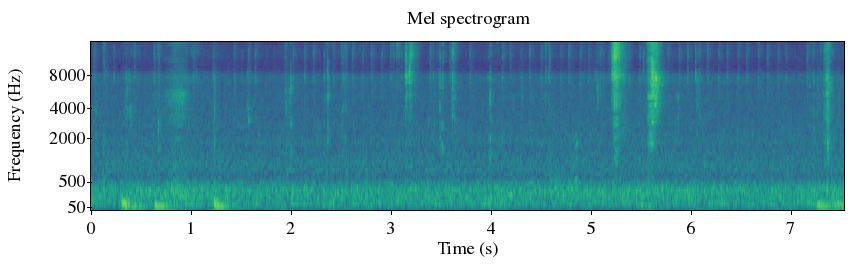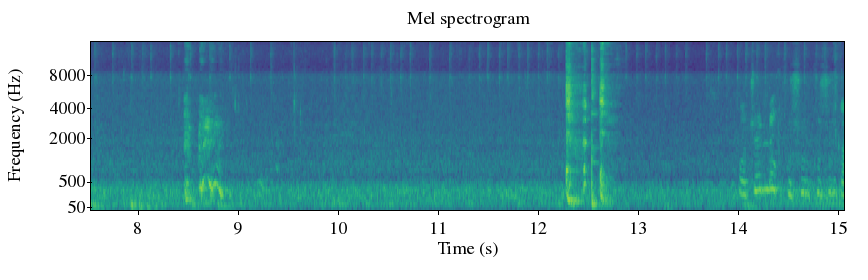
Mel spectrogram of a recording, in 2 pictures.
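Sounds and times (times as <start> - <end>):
person eating: 0.0 - 10.3
low background rumble: 0.0 - 15.0
soft thumps: 0.3 - 1.6, 7.2 - 9.1.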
